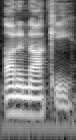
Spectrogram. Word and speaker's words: Anunnaki: Anunnaki? Anunnaki.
